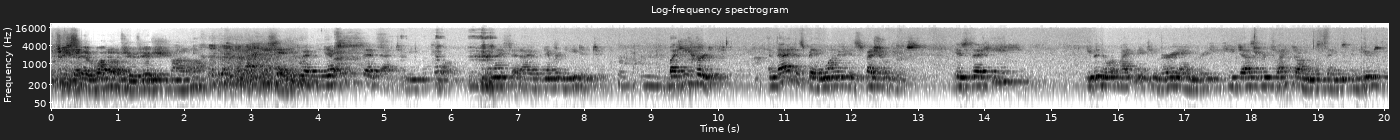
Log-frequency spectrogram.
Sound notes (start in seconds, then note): 2.1 audience laughter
